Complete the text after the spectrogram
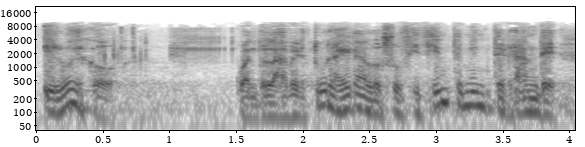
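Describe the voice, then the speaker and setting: Low, nervous, obsessive madman. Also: sing-song. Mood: boastful, feverish. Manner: agitated, emphatic, halting repetitions. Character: nervous, obsessive male murderer insisting he is sane. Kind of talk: dramatic radio horror monologue. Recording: long reverb, faint background noise.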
